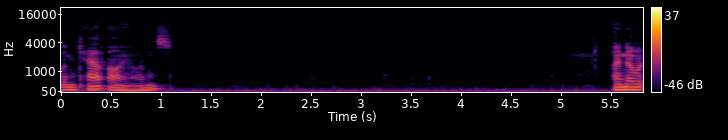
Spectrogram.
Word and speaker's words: cation: they are positively charged ions we call them cations i know it's spelled like it might be pronounced cassians or acacians but it's not it's pronounced cation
